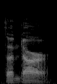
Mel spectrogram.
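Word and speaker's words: Thundarr: you're pronouncing that right you have to enunciate the extra R thundar thundar thundar kind like a pirate thundar our Lords of light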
